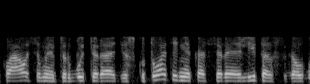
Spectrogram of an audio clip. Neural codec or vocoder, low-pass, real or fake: none; 3.6 kHz; real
